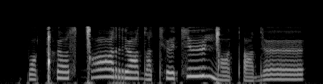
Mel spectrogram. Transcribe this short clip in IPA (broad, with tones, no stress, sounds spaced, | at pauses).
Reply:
p ɔ˩ ǃʰ ɵː˧ sˤ ɡ͡ǀ ɑː˥ r ɵː˧ dˤ y˩ tʰ ø˧ t͡s øː˥ ŋ͡ǀ ɔ˩ tʼ ɑ˩ d œː˧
